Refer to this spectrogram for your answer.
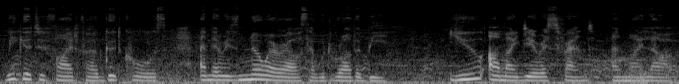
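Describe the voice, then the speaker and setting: Woman acting a low-voiced, devoted heroine. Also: steady tone, normal speed, close to an everyday voice. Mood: earnest, resolute. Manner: earnest, poetic, solemn. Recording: clear background ambience noise.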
